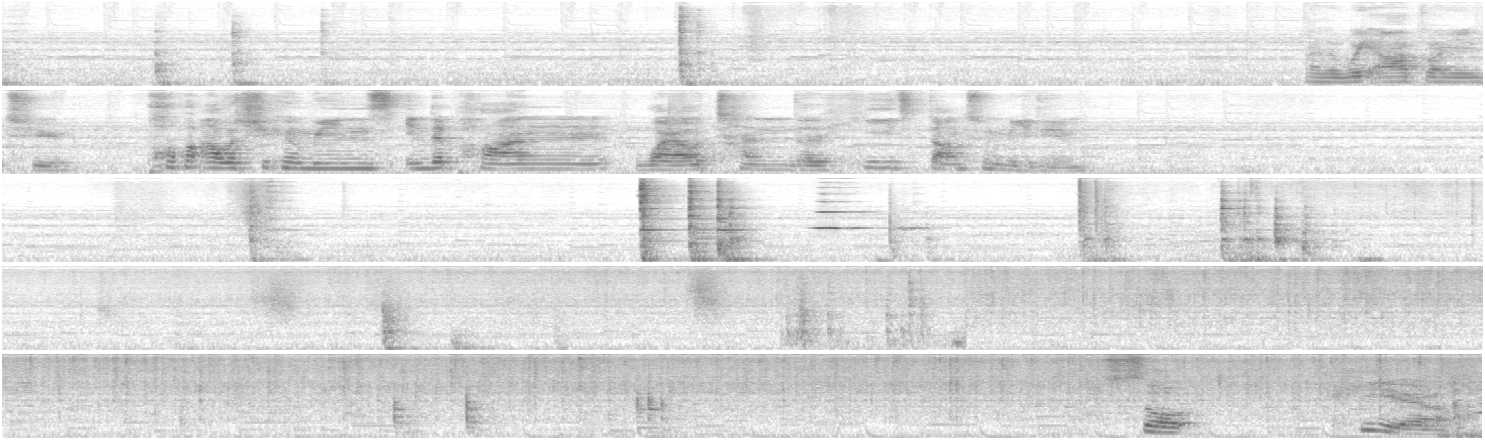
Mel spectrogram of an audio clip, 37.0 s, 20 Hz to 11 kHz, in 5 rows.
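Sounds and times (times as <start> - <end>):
sizzling in a pan: 0.0 - 2.2, 3.0 - 4.7, 15.4 - 16.5, 18.0 - 37.0
knocks and clinks against pan: 18.0 - 19.5, 20.2 - 21.6.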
